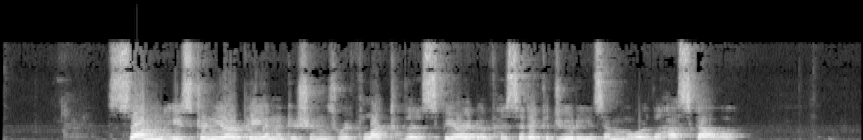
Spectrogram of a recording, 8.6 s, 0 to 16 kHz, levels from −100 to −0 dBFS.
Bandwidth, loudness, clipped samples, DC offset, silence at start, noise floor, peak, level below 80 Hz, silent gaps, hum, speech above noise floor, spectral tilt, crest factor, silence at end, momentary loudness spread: 11.5 kHz; -12 LUFS; under 0.1%; under 0.1%; 1.1 s; -57 dBFS; 0 dBFS; -52 dBFS; none; none; 45 dB; -4.5 dB/octave; 12 dB; 1.2 s; 8 LU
